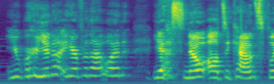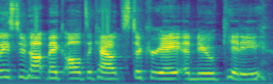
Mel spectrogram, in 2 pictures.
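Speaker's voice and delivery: normal talking voice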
